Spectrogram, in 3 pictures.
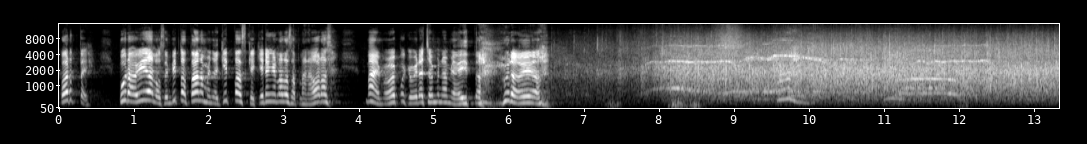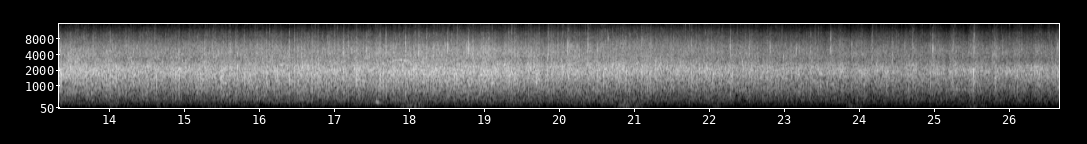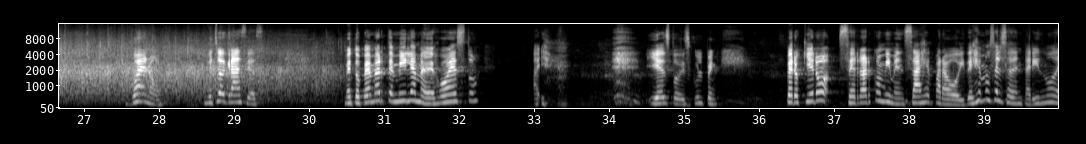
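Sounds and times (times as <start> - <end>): audience applauding: 6.4 - 30.9
whoops and shouts: 7.7 - 12.7, 17.5 - 18.4.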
